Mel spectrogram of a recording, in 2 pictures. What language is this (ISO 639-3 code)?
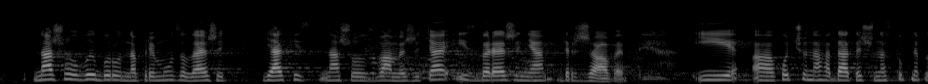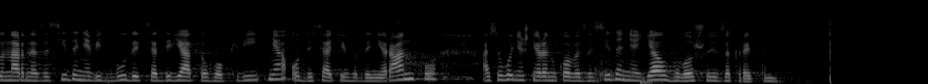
ukr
